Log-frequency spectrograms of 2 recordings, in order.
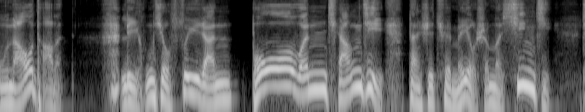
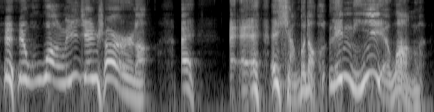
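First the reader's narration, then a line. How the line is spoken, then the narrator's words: Laughing. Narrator (Chinese): 胡铁花笑了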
